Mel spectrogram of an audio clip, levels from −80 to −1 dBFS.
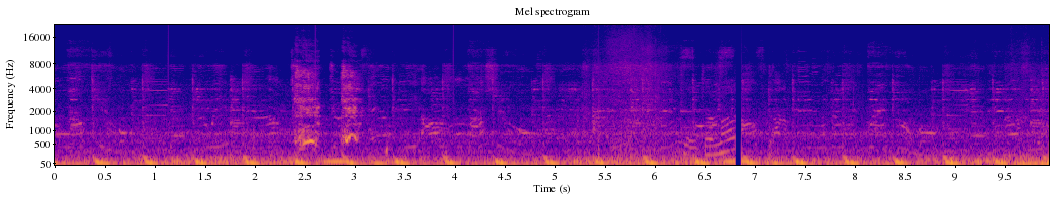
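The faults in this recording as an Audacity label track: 1.140000	1.140000	pop -20 dBFS
2.610000	2.610000	pop
3.990000	3.990000	pop -20 dBFS
5.440000	5.440000	dropout 4.5 ms
6.810000	6.870000	dropout 63 ms
8.080000	8.090000	dropout 10 ms

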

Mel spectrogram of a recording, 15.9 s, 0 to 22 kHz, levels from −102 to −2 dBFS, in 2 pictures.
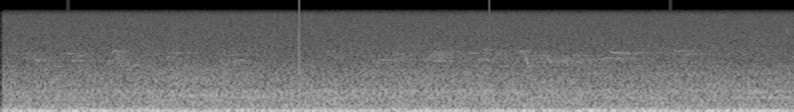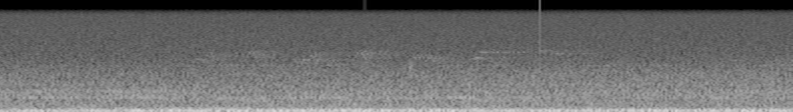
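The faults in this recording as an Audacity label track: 0.670000	0.670000	pop
2.980000	2.980000	pop -10 dBFS
4.880000	4.880000	pop
6.690000	6.690000	pop
11.570000	11.570000	pop -13 dBFS
13.320000	13.320000	pop

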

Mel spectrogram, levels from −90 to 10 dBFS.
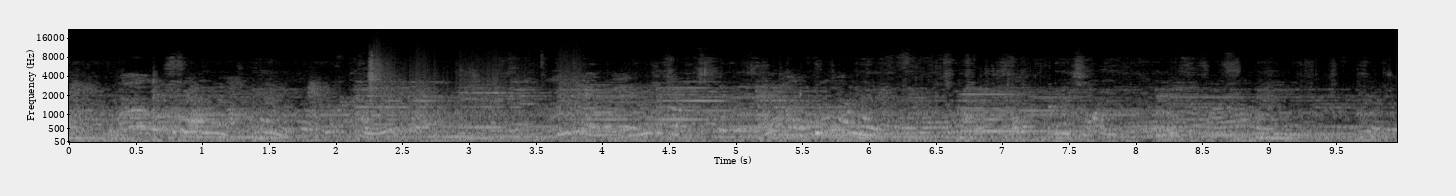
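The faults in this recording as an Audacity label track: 2.270000	3.860000	clipped -27.5 dBFS

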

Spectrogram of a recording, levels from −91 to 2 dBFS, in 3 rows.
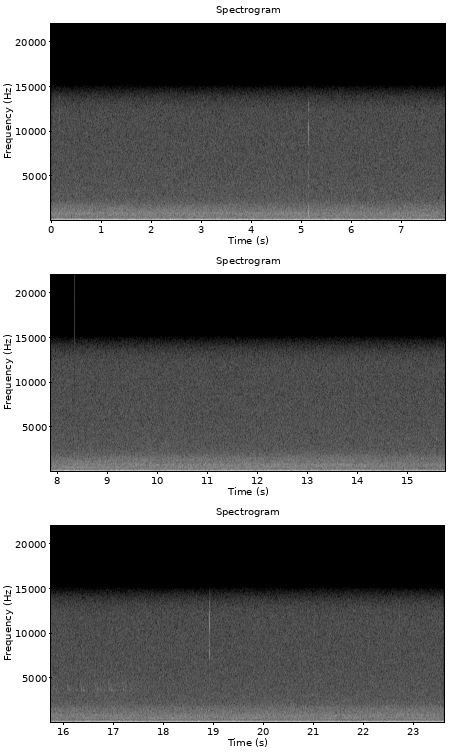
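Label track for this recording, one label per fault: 8.340000	8.350000	dropout 13 ms

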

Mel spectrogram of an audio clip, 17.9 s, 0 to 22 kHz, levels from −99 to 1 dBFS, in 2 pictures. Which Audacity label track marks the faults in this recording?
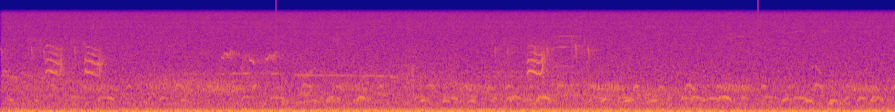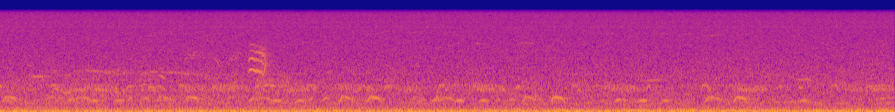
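2.760000	2.760000	pop
7.580000	7.580000	pop

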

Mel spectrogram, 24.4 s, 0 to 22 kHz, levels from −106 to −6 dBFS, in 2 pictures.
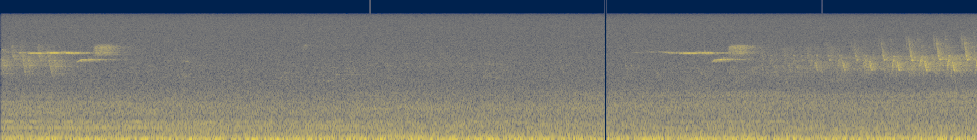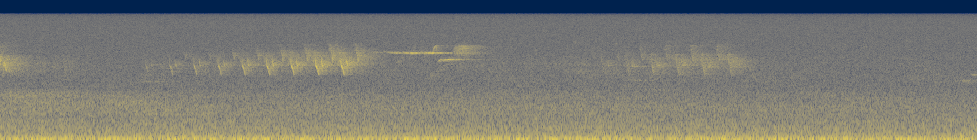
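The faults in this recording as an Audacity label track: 4.620000	4.620000	pop
7.550000	7.580000	dropout 27 ms
10.270000	10.270000	dropout 2 ms

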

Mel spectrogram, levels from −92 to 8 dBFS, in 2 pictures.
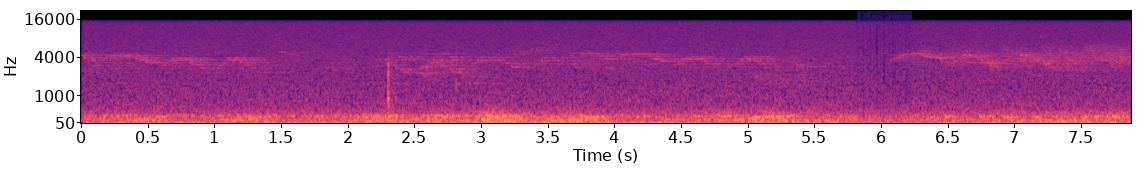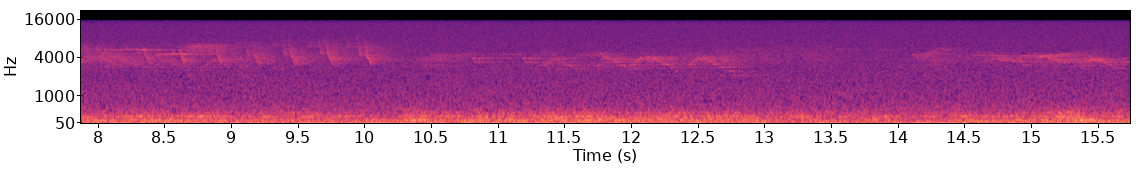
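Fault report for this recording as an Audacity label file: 5.810000	6.240000	clipped -20.5 dBFS

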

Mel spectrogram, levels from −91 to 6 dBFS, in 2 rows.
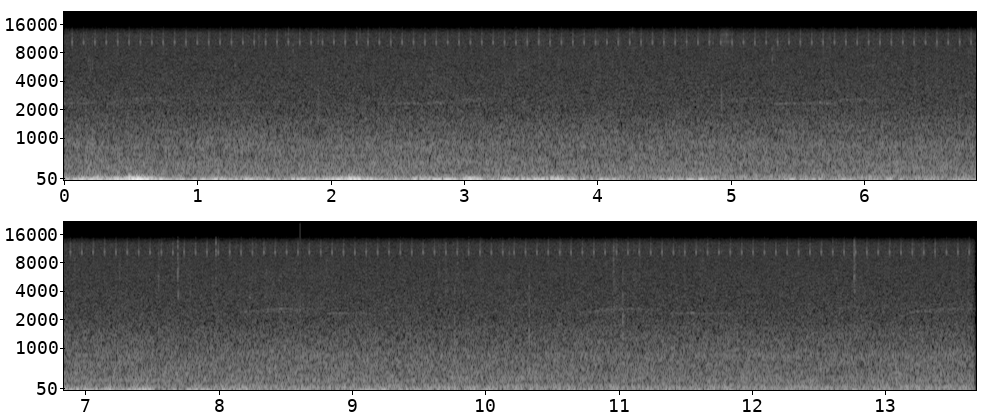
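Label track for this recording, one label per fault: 8.620000	8.620000	pop

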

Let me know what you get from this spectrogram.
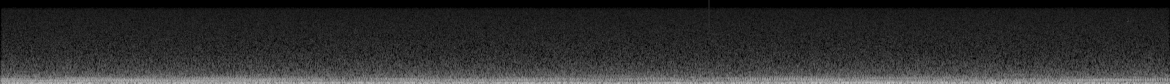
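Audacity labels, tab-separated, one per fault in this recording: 7.090000	7.090000	pop

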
